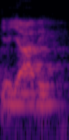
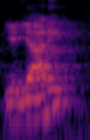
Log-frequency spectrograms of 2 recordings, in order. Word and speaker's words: Yayati: It's called, want to pronounce that? Yayati. Yayati.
